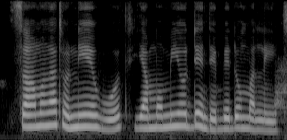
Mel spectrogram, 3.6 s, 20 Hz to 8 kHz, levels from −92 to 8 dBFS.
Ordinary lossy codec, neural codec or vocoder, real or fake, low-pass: none; codec, 16 kHz, 0.9 kbps, LongCat-Audio-Codec; fake; none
